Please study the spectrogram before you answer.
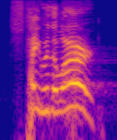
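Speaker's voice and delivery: put-on preacher shouting his charge to the young; loud preaching. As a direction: stay with the word shouted high. Preaching climax.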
